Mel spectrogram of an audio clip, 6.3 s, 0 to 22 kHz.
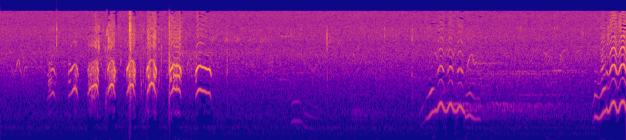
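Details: Loon parents and chick on their final day at the nest, nest camera, July 16, 2024. A run of short, wavering notes comes first, followed by a soft rising note, then two loud upward-sweeping wails.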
